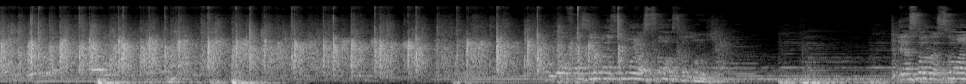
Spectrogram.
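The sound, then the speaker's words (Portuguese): A church audience bursts into loud, dense applause for Jesus after a prayer, many hands clapping together for several seconds before thinning out, while a voice and sustained tones carry on underneath and after. “Se você crê nisso, aplauda Jesus de todo o coração.”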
